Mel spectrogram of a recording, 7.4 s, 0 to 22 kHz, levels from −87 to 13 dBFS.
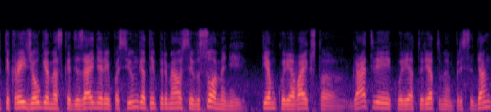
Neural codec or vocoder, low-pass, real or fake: none; 7.2 kHz; real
